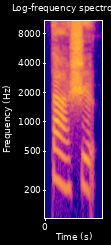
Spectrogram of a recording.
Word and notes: 大事: dà shì

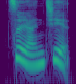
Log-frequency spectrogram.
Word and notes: 自然界: zì rán jiè

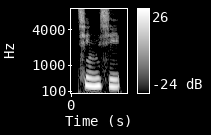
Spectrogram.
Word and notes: 清晰: qīng xī

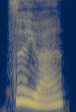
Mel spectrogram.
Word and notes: 资源: zī yuán

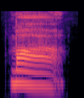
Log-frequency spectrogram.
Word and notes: 骂: mà

